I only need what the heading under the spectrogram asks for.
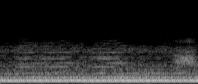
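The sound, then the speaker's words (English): A steady, droning car engine hums at a constant level, like riding inside a moving vehicle, with a low rumble and no speech. “Stop the car.”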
